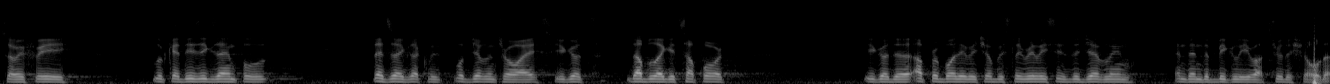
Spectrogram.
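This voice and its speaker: A man's dark, mellow voice with a Czech accent, medium pitch, monotone, flat intonation and a fairly quick pace broken by long, frequent pauses. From Czech Republic. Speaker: Paralympic javelin thrower and coach. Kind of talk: lecture. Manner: hesitant, many fillers.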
